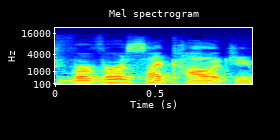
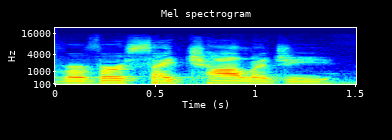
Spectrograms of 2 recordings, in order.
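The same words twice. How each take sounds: First: The phrase is pronounced in the ordinary way. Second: The phrase is pronounced with a deliberate mispronunciation. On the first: The speaker calls it right. "It's reverse psychology" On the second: The speaker calls it wrong. "what Muscle Man says is reverse psychology"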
